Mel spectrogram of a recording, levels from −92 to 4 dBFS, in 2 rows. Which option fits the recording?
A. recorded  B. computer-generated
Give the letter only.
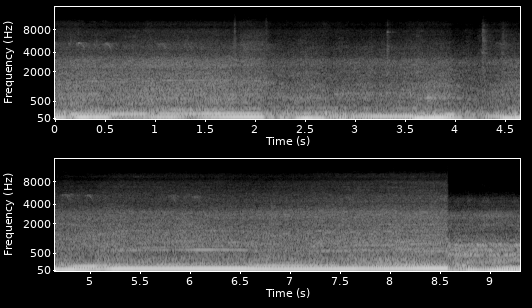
A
